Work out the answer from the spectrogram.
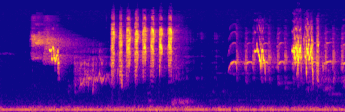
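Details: Budgerigars chirping, with a burst of quick, buzzy pulsed notes repeated about eight times, then warbled whistles and chatter, over a low steady hum.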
